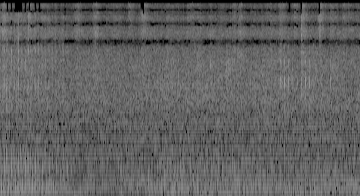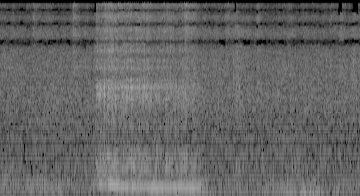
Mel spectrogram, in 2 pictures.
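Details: A sleeping English bulldog snoring heavily: a continuous low, rumbling drone that swells into a louder, throaty stretch with a falling tone midway, then settles back.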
